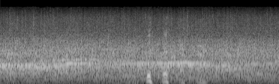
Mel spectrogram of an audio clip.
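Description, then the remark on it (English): A crowd applauds steadily, a dense wash of clapping that holds at an even level throughout, with a few short voiced whoops rising out of it midway. “This is a lively crowd for Tuesday, yes.”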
